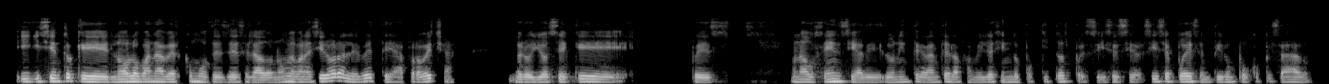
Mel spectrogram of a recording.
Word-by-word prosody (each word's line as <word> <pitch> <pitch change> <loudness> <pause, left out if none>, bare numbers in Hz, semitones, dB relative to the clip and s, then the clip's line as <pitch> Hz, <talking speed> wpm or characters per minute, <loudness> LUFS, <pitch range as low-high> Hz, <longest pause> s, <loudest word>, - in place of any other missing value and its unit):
y 130 +1 -1
y - - +2
siento 145 +3 +4
que 125 -4 +7
no 120 +2 +4
lo 130 -1 +7
van 125 0 +2
a 125 - +4
ver 125 0 +1
como 130 -2 0
desde 110 0 -1
ese 110 +1 -6
lado, 110 -1 +1
¿no?, 110 +2 -4
me 125 -1 +2
van 120 0 -1
a - - -1
decir: 135 +4 +3
"Órale, 150 -6 +3
vete, 135 -3 -1
aprovecha", 120 +5 -2 0.6
pero, 115 -2 +2
yo 115 +1 +2
sé 115 0 -2
que, 125 -3 +1 0.6
pues, 110 +4 -3 0.6
una 120 -1 -2
ausencia 120 0 +1
de 110 0 -2
de 110 - -2
un 110 - -4
integrante 115 0 -3
de - - -1
la 115 - -2
familia, 115 -1 -4
siendo 115 0 -5
poquitos, 120 +3 -6
pues, 125 - -10
sí, 110 - -8
se 115 0 -4
sí, 115 +2 -5
se 125 - 0
puede 125 0 +3
sentir 115 -1 -4
un 115 - -4
poco - - -7
pesado. 115 -5 -5
120 Hz, 210 wpm, -22 LUFS, 115-130 Hz, 0.6 s, que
